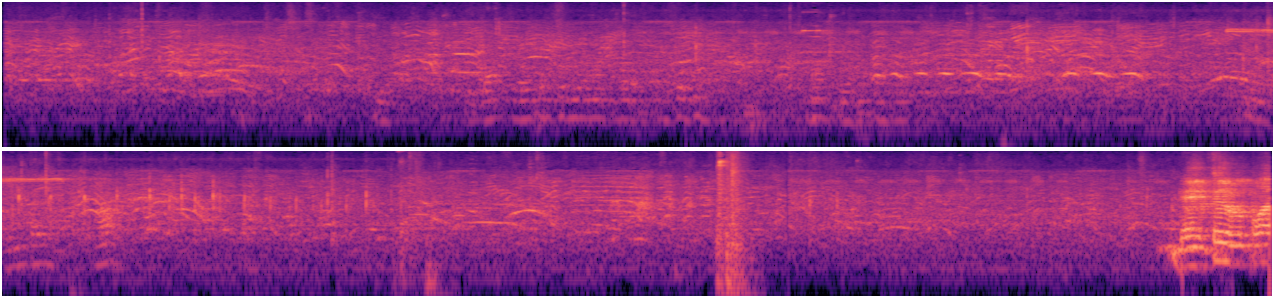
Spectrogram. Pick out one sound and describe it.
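A crowd of spectators chatters and cheers outdoors.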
